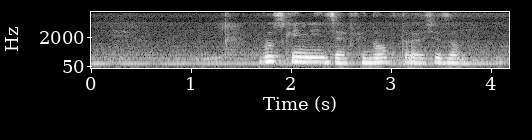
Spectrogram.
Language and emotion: Russian, neutral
